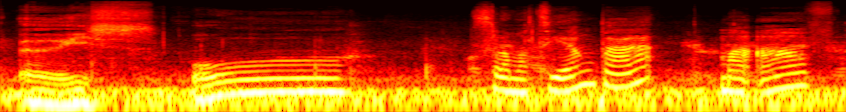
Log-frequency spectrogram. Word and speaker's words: Euis: Itu tuh nama Sunda, bro, dibacanya Eis.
